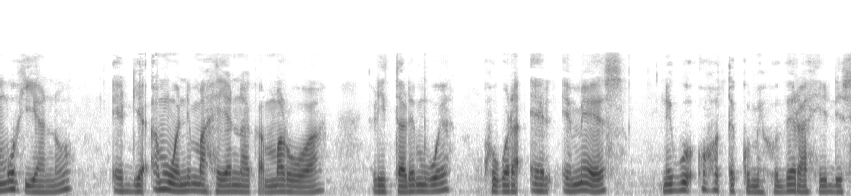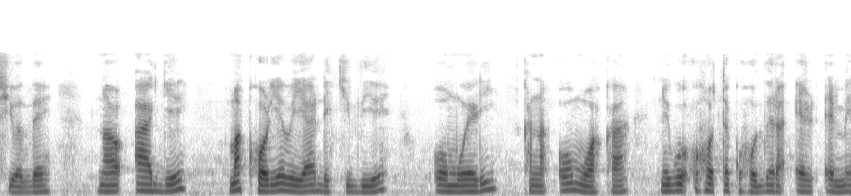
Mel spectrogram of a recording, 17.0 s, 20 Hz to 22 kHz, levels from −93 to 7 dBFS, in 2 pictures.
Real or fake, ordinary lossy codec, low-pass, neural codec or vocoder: fake; AAC, 48 kbps; 7.2 kHz; codec, 16 kHz, 4 kbps, X-Codec, WavLM features, trained on Multilingual LibriSpeech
